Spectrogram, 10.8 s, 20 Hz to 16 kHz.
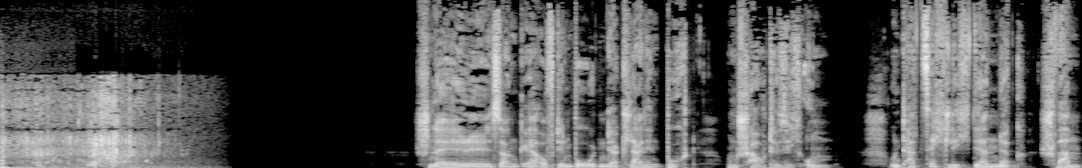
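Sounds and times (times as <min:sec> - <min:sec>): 
water splashing as a man jumps into a fjord: 0:00.0 - 0:02.2
speech: 0:04.3 - 0:10.8.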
